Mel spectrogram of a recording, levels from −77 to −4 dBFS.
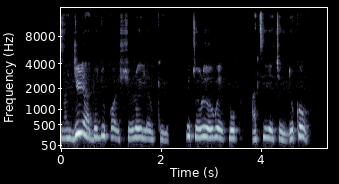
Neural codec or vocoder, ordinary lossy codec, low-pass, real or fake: none; none; 14.4 kHz; real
